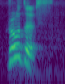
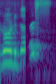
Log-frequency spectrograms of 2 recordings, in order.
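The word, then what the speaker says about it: Rodgers: Okay, सो इसको फिर से एक्सप्लेन कौन किया, रिचर्ड एंड रोजर्स, नॉट रोडगर्स, रोडगर्स नहीं बोलना है, रोजर्स, रोजर्स।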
